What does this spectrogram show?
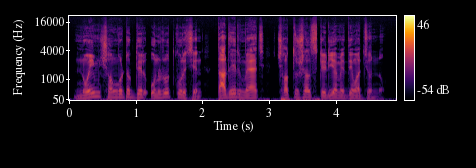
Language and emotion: Bengali, neutral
